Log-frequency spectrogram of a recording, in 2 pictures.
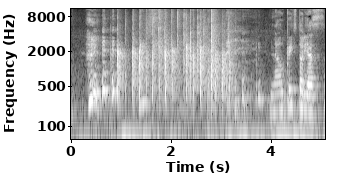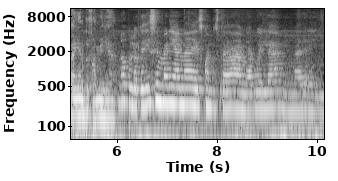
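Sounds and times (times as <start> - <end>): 
brief round of audience applause: 0.7 - 3.5
speech: 4.0 - 10.1.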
